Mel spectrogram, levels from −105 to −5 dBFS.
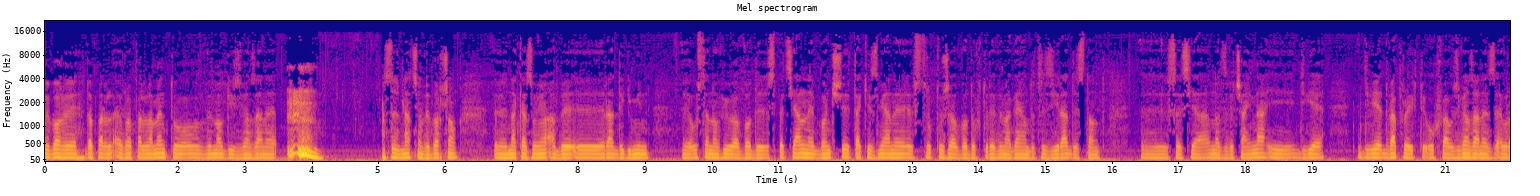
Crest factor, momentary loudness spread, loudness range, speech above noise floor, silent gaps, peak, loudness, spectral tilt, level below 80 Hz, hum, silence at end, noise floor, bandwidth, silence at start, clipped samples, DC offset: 22 dB; 7 LU; 8 LU; 20 dB; none; -2 dBFS; -24 LUFS; -8 dB/octave; -44 dBFS; none; 0 s; -43 dBFS; 14 kHz; 0 s; under 0.1%; under 0.1%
